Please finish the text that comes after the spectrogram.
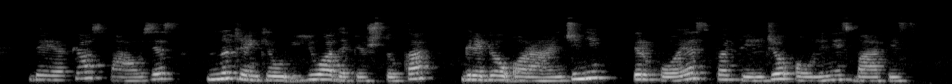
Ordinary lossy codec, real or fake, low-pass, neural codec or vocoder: Opus, 24 kbps; real; 7.2 kHz; none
